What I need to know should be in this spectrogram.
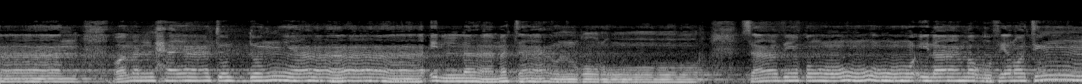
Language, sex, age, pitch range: Arabic, male, 20-39, 145-175 Hz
